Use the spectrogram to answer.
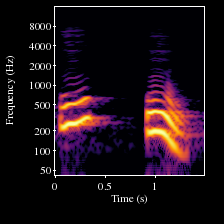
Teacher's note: इनका उच्चारण करते समय दोनों ओठ मिल जाते हैं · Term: ओष्ठ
